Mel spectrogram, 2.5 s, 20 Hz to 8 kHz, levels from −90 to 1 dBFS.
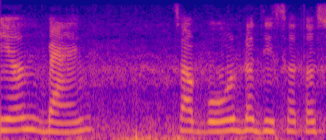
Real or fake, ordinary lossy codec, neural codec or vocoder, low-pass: fake; none; codec, 16 kHz, 8 kbps, FreqCodec, smaller model; 7.2 kHz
